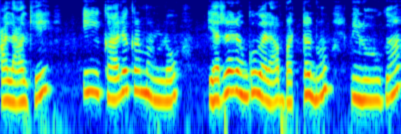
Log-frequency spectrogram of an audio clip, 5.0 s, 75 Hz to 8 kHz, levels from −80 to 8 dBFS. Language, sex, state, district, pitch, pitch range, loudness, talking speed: Telugu, female, Andhra Pradesh, Chittoor, 280 Hz, 245-325 Hz, -16 LUFS, 105 wpm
